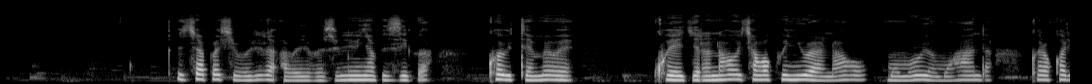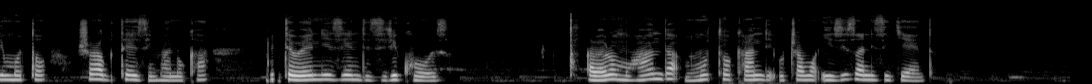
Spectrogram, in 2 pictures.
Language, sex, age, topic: Kinyarwanda, female, 18-24, government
